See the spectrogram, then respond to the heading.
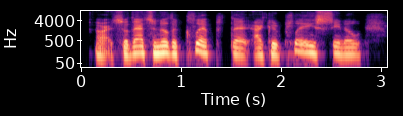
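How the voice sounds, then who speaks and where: Somewhat breathy, a man speaks at a moderate pace, the sound dry and close with no echo on a very clean recording with a silent background. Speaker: journalism instructor. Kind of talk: tutorial.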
